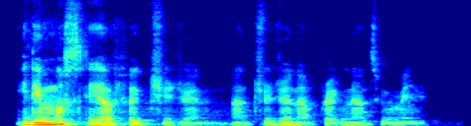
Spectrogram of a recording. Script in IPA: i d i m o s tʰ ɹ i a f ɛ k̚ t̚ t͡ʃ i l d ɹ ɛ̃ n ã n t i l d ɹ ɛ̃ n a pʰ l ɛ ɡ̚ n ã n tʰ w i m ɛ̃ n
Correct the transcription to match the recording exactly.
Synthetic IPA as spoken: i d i m o s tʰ l i a f ɛ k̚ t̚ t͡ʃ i l d ɹ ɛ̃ n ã n t͡ʃ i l d ɹ ɛ̃ n a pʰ ɹ ɛ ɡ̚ n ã n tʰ w i m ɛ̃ n

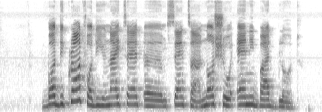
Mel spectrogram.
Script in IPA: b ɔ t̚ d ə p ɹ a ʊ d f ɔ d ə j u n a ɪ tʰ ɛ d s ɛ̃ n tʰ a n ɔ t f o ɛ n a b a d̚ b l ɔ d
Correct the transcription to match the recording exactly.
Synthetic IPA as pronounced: b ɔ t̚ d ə k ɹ a ʊ d f ɔ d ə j u n a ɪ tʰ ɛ d s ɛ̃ n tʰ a n ɔ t ʃ o ɛ n i b a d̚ b l ɔ d

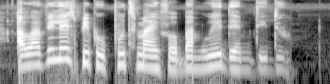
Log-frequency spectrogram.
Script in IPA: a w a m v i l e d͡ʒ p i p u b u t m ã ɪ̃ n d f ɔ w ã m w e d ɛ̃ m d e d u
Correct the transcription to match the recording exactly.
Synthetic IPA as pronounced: a w a v i l e d͡ʒ p i p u p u t m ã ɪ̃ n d f ɔ b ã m w e d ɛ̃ m d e d u

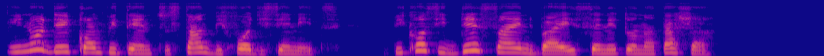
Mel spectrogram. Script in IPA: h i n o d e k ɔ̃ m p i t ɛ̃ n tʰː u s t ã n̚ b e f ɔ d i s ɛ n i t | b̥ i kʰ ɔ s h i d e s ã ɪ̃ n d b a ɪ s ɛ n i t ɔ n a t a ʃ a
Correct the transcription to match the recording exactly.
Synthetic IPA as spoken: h i n o d e k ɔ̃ m p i t ɛ̃ n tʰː u s t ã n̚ b i f ɔ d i s ɛ n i t | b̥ i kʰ ɔ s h i d e s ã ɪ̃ n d b a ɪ s ɛ n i t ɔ n a t a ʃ a

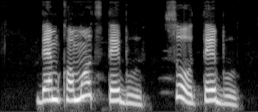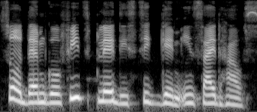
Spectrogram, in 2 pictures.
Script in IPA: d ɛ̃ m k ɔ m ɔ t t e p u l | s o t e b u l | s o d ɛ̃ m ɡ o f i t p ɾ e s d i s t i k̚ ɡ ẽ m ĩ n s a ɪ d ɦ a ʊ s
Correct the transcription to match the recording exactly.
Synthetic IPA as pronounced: d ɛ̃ m k ɔ m ɔ t t e b u l | s o t e b u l | s o d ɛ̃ m ɡ o f i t p l e d i s t i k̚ ɡ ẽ m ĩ n s a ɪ d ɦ a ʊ s

